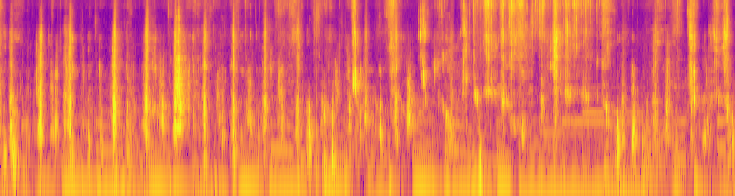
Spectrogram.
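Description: A person chewing and biting food close to the microphone: many short, crisp crunches and mouth sounds, densely packed throughout.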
